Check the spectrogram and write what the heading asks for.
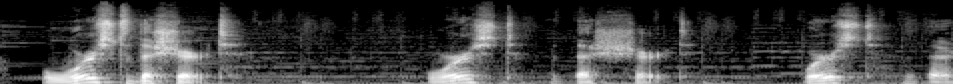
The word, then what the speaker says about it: Worcestershire: I always say Worcestershire. Worcestershire. Worcestershire. Worcestershire. Worcestershire. Almost sounds like you're saying worst the shirt.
